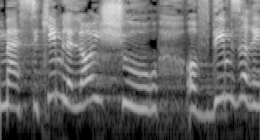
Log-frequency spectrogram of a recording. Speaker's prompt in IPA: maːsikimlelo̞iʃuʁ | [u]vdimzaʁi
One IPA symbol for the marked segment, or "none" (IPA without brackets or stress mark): o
